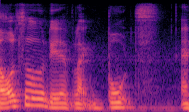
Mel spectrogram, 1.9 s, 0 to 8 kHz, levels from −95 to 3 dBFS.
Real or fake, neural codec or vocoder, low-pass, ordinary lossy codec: real; none; 7.2 kHz; none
